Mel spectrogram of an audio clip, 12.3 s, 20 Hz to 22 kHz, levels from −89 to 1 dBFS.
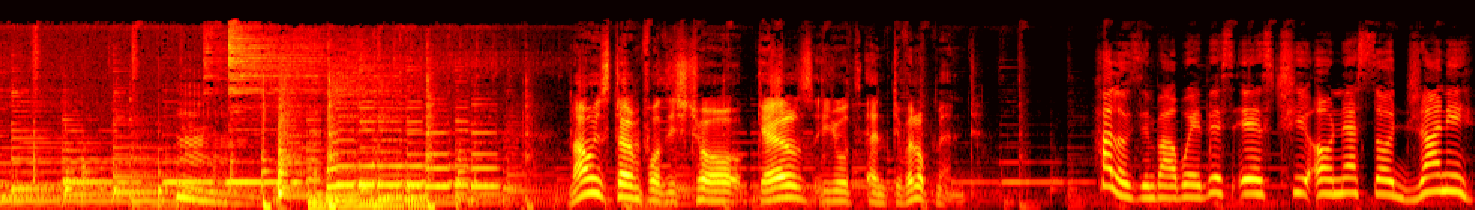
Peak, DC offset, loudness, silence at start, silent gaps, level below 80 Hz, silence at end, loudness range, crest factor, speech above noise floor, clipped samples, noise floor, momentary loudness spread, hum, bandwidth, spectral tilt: -2 dBFS; under 0.1%; -24 LUFS; 0 s; none; -42 dBFS; 0 s; 6 LU; 22 dB; 25 dB; under 0.1%; -49 dBFS; 10 LU; none; 16 kHz; -4 dB/octave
